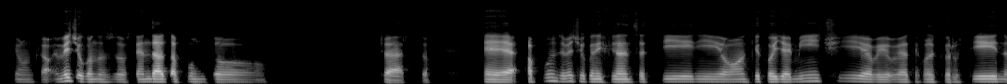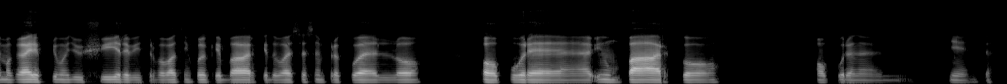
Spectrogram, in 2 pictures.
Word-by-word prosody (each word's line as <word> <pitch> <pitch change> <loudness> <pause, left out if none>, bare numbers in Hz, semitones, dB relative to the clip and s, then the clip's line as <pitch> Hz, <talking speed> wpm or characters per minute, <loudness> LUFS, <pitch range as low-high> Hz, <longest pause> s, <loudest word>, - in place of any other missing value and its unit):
Ti - - -13
mancav 115 0 -9
invece 155 +6 +4
quando 120 -2 -3
so 115 0 -8
sei 120 +2 -3
andata, 125 0 +7
appunto 115 -3 -7 1.1
Certo. 100 -3 -1 0.5
Ehm, 110 -2 +6
appunto 145 +5 -3
invece 140 0 -3
con 130 0 -2
i 125 - +2
fidanzatini 125 0 -2
o 115 0 -2
anche 120 +2 -3
con 125 - +2
gli 125 0 +2
amici 145 +2 -4
avevate 115 -2 -1
qualche 115 -1 -5
routine, 125 +2 +1
magari 115 0 +4
prima 115 -1 -8
di 110 - -10
uscire 110 0 -3
vi 105 0 -10
trovavate 110 +2 -5
in 105 - -15
qualche 110 -1 -4
bar 105 0 +3
che 105 - -11
doveva 105 0 -2
essere 110 - -10
sempre 105 -1 -10
quello, 105 +1 -1 0.5
oppure 105 -1 +1
in 115 - -7
un 105 -2 -7
parco? 105 0 +4 0.9
Oppure 105 0 -7
nen 95 -1 -16 0.4
niente. 100 +2 -15
110 Hz, 130 wpm, -27 LUFS, 105-120 Hz, 1.1 s, andata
